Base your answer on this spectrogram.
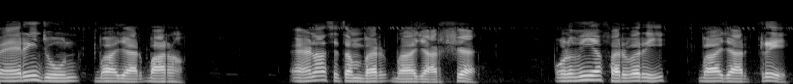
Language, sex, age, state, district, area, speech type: Sindhi, male, 18-30, Madhya Pradesh, Katni, urban, spontaneous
